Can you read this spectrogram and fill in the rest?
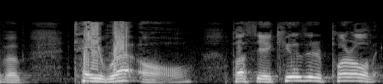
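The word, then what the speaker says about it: tereo (τηρέω): And then this great word, tereo. T, long E, R. E, long O, tereo.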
